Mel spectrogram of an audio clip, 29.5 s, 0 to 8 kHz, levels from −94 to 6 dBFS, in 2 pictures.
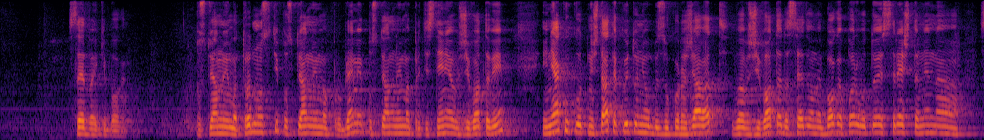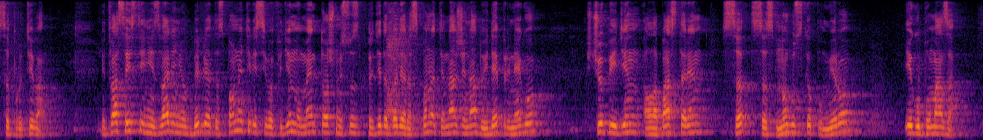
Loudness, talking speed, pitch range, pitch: -28 LUFS, 135 wpm, 140-170 Hz, 155 Hz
